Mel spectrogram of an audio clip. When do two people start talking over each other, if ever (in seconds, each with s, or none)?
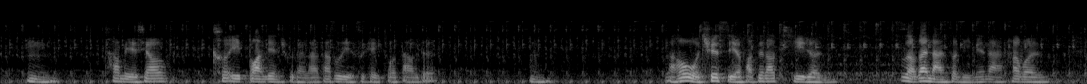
none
